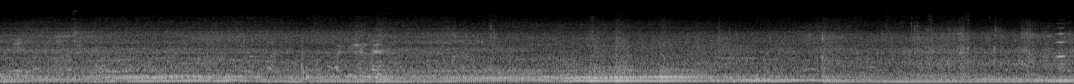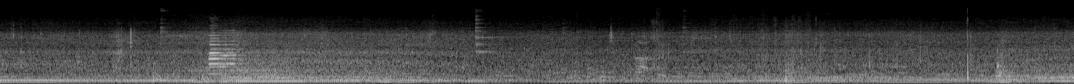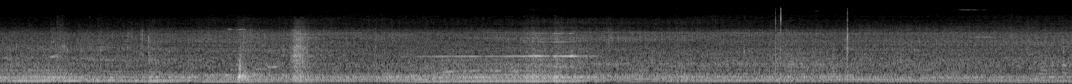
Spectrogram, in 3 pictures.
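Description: Alpine-Renault A310's engine running at low revs, the pitch rising and falling as the car manoeuvres slowly, with people talking nearby.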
